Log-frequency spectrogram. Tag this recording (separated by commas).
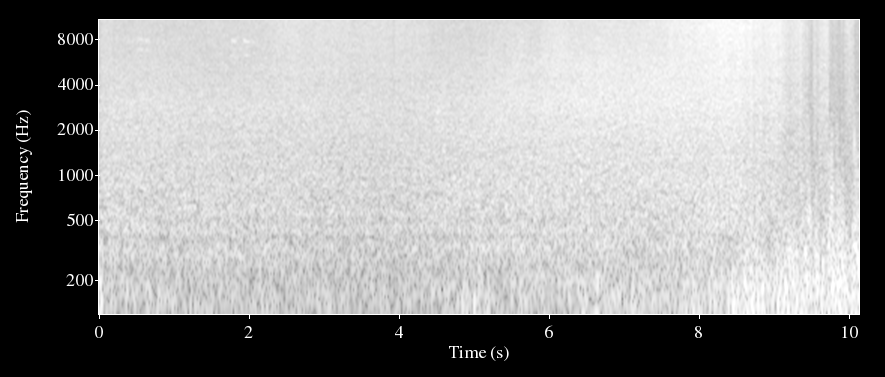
outside, rural or natural, Pink noise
